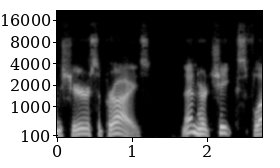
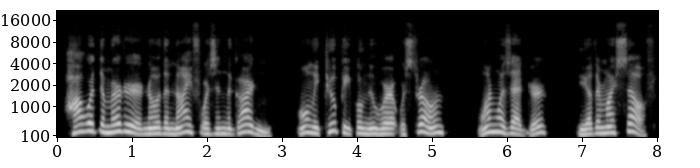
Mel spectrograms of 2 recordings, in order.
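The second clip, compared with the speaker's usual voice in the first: lightly voiced anxious woman, pitched higher; higher, insistent questioning from a woman under suspicion; uneasy widow; 5 semitones higher than usual. A narrator's reading. Widow interrupts doctor about the knife, uneasy.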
